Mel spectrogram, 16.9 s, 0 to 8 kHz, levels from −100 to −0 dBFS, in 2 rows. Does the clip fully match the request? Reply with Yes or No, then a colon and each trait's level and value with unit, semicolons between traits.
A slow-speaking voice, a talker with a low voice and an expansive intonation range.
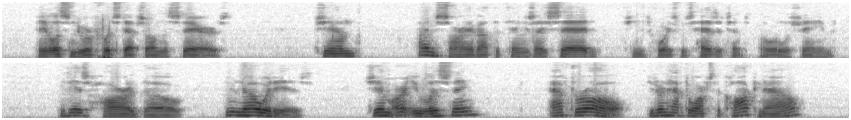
No: average, 160 wpm; low, 115 Hz; wide, 7.6 semitones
